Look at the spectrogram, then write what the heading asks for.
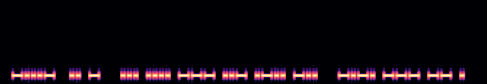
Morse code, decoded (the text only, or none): <BT> IT SHOULD COME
